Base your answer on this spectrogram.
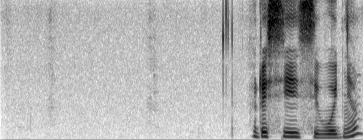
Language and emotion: Russian, positive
